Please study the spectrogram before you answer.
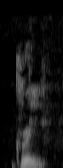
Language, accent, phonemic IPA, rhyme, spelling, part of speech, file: English, Southern England, /ɡɹiː/, -iː, gree, noun / verb, LL-Q1860 (eng)-gree.wav
- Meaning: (noun) 1. One of a flight of steps 2. A stage in a process; a degree of rank or station 3. A degree 4. Pre-eminence; victory or superiority in combat (hence also, the prize for winning a combat)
